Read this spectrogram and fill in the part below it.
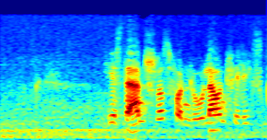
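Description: A man speaks into a telephone close by.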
